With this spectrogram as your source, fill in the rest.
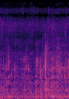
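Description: Noodles being stirred in a pot of boiling water with a little oil, soft bubbling and faint sloshing, quiet and close, with one small clink near the middle.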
